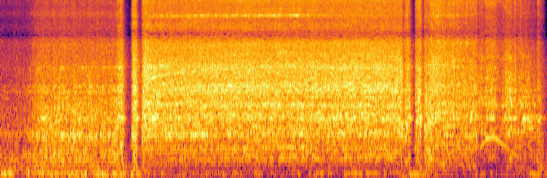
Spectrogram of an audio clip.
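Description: Tube notcher's spinning hole saw cutting a notch through a tube: a steady, loud grinding rasp that stops for a moment about two seconds in, dips again about six seconds in, and cuts off at the end.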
